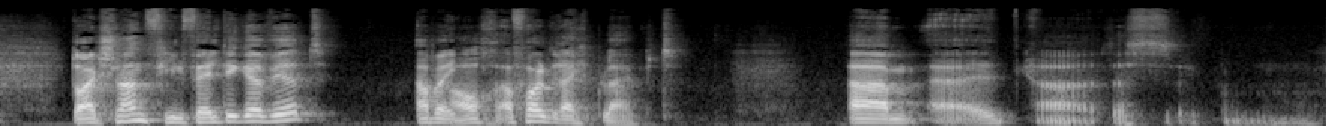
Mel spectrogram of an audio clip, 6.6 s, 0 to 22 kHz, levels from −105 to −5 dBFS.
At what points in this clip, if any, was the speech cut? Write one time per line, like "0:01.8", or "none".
0:02.2
0:05.0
